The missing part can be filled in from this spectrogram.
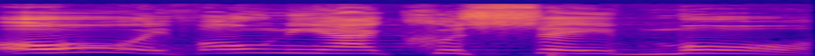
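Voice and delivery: high, loud, yelled-out cry. Retelling what a man yelled out after being told he did his best, retelling a yell. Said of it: "And then he yelled out".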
